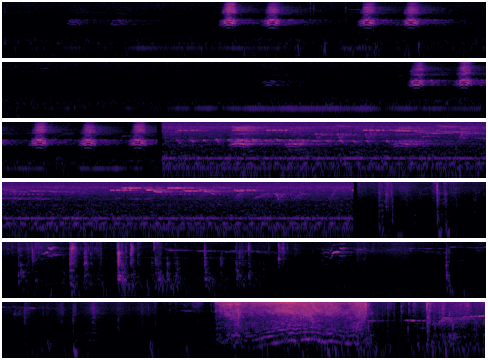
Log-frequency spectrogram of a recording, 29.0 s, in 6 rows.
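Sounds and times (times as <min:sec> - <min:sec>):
bird repeated short calls: 0:10.0 - 0:18.0
faint high bird chirps: 0:11.3 - 0:18.0, 0:27.4 - 0:29.0
low steady hum: 0:11.3 - 0:18.1.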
